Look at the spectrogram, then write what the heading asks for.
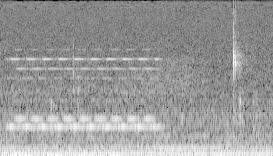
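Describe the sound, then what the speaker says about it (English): A telephone rings in an indoor setting, a short electronic tone burst over a steady low hum, fairly faint, followed by a brief sharp click. "Here goes the phone again."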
